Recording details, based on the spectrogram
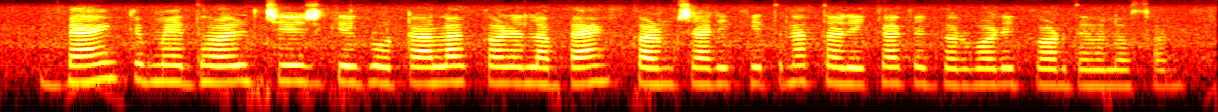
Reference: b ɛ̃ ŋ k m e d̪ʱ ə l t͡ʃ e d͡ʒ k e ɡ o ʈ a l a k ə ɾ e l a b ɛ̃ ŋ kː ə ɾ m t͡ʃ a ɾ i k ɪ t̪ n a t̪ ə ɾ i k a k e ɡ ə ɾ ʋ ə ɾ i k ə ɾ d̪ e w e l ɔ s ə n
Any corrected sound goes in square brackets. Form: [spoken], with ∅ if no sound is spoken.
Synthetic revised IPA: b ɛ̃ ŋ k m e d̪ʱ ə l t͡ʃ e d͡ʒ k e ɡ o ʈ a l a k ə ɾ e l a b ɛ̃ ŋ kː ə ɾ m t͡ʃ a ɾ i k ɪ t̪ n a t̪ ə ɾ i k a k e ɡ ə ɾ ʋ ə ɾ i k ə ɾ d̪ e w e l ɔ s ə n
